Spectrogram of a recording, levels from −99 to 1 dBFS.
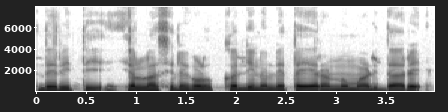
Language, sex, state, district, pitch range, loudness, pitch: Kannada, male, Karnataka, Koppal, 125-140 Hz, -15 LUFS, 135 Hz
